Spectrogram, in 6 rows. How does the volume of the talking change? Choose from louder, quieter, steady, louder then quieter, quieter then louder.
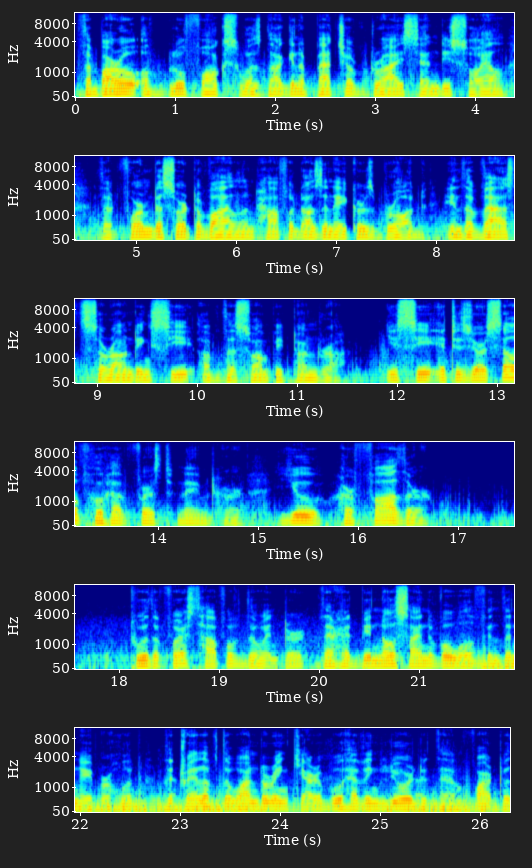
steady.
